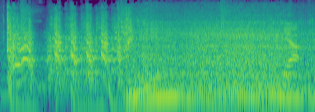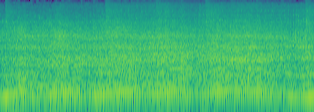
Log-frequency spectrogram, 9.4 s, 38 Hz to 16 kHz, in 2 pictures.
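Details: Dodge Ram 2500 Cummins diesel, sat all winter, cold start boosted with Noco Genius pack: slow cranking pulses about 1.5 s, then catches and settles into steady even idle rumble; normal cold start.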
